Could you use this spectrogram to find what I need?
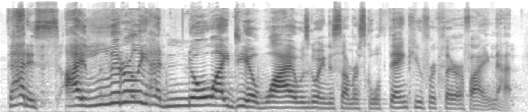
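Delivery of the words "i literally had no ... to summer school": sarcastic. Retold or imitated. Sarcastic teen continues.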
